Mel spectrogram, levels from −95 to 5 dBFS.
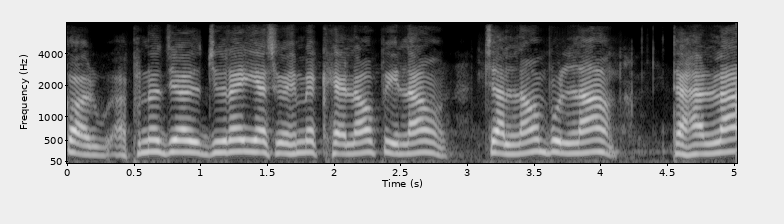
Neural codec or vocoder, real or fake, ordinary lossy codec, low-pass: codec, 16 kHz, 4 kbps, X-Codec, WavLM features, trained on Multilingual LibriSpeech; fake; none; none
